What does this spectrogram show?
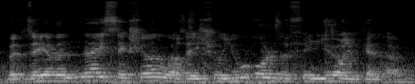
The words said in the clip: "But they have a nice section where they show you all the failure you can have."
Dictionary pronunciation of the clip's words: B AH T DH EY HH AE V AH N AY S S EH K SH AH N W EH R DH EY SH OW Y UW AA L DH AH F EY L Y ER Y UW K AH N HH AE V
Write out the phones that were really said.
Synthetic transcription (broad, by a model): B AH T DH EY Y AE V AH N AY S S EH K SH AH N W EH R DH EY SH OW Y UW AA L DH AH F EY L Y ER Y UW K AH N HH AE V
